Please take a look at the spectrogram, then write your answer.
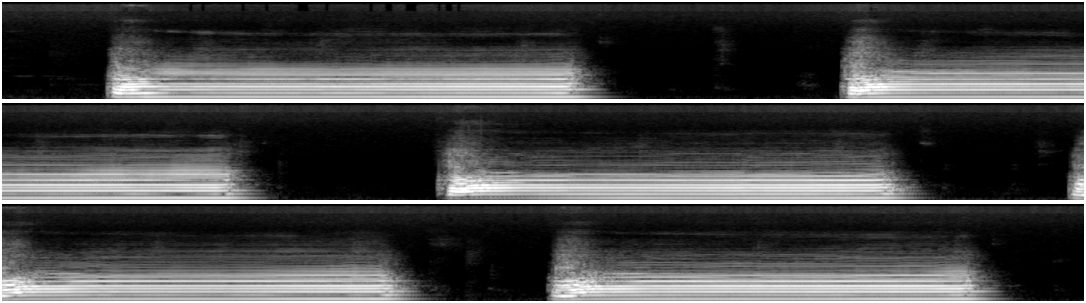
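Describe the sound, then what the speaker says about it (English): Five long, steady low brass notes on a euphonium, each held about two to three seconds with short pauses between, all on the same B flat pitch. "So to get a B flat, just buzz loosely and have a good stream of air"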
